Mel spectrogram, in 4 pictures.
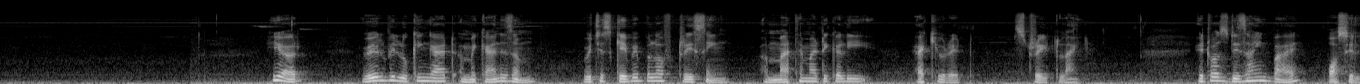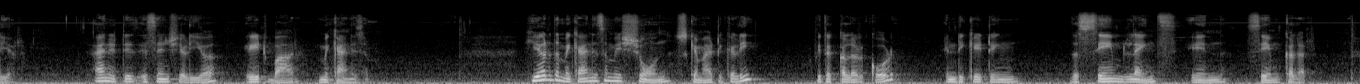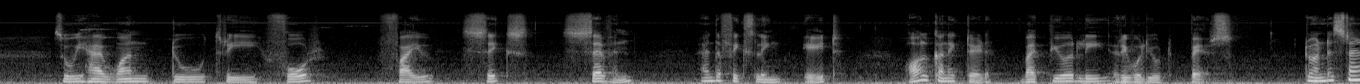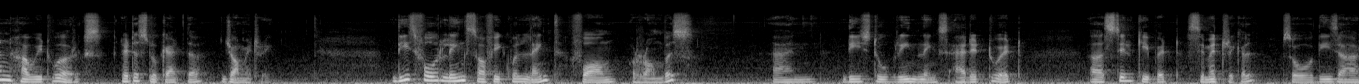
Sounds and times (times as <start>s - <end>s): Speech: 2.7s - 11.0s, 12.0s - 13.9s, 14.5s - 17.4s, 18.8s - 26.8s, 27.8s - 33.6s, 34.2s - 35.7s, 36.3s - 39.6s, 40.2s - 43.6s, 44.7s - 47.8s, 48.5s - 51.1s, 51.7s - 54.3s.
